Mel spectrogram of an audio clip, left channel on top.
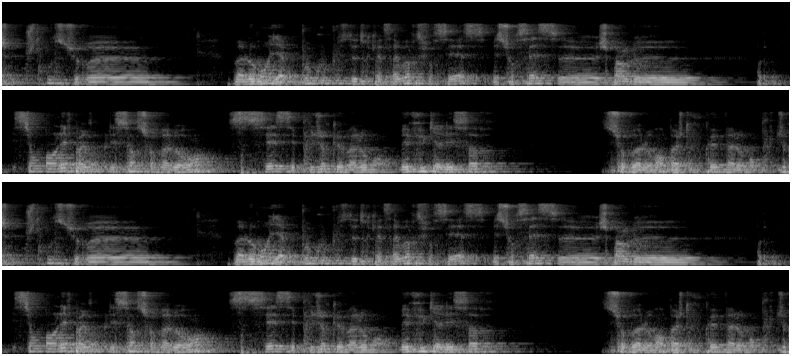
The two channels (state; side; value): identical; both; correlation 1.00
